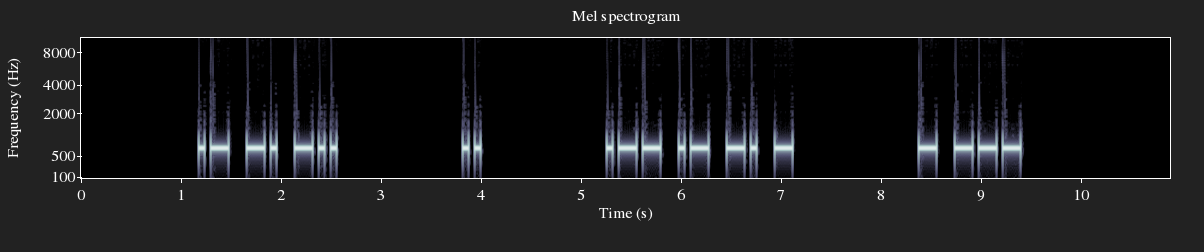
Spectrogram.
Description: Morse code, heard as a keyed tone, about 20 wpm, 700 Hz. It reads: AND I WANT TO
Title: 3x Word-Spacing - Sets of 4 Words - 20wpm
